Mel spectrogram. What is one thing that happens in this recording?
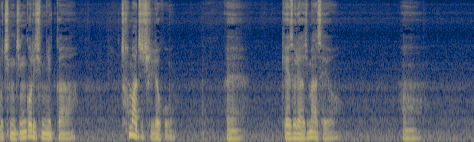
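A man talks casually into a nearby microphone in short bursts.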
